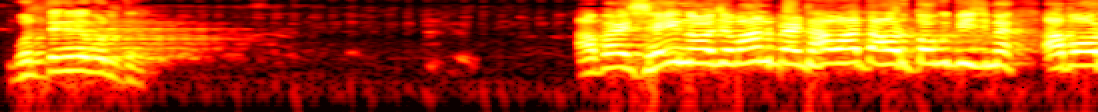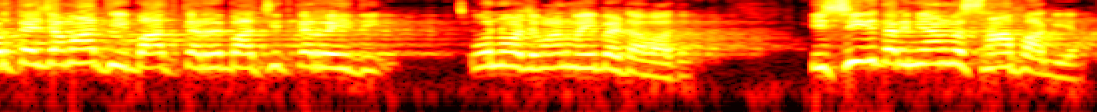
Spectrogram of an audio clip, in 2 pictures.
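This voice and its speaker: A male preacher tells stories in a very high, bright, ringing voice. He is animated and keeps calling on the crowd to answer. The sound echoes around a big hall. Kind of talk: storytelling sermon.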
